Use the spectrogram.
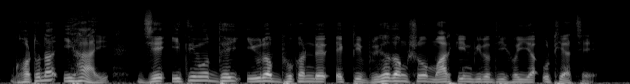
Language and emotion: Bengali, neutral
